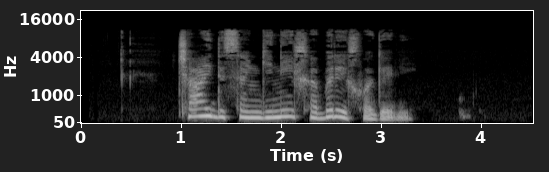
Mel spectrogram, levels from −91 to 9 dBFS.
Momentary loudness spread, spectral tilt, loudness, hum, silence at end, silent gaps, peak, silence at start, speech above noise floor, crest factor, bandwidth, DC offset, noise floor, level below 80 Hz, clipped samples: 10 LU; -4.5 dB/octave; -26 LUFS; none; 1.25 s; none; -12 dBFS; 1 s; 48 dB; 16 dB; 11.5 kHz; under 0.1%; -74 dBFS; -74 dBFS; under 0.1%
